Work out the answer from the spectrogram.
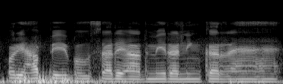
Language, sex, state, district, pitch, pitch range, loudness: Hindi, male, Jharkhand, Deoghar, 125 Hz, 125-130 Hz, -19 LUFS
